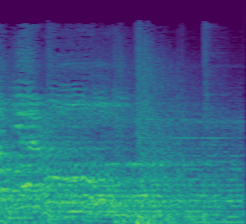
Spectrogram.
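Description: Music: a choir singing a song in held, sustained notes, with a few sharp beats behind it.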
